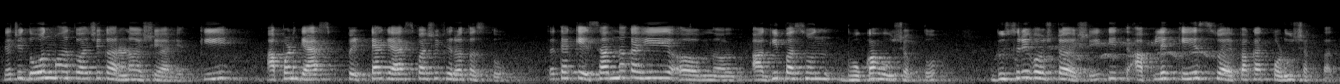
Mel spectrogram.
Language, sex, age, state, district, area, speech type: Marathi, female, 45-60, Maharashtra, Pune, urban, spontaneous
